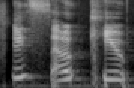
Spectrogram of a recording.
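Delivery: ordinary talk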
